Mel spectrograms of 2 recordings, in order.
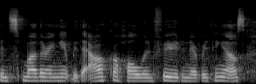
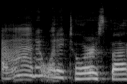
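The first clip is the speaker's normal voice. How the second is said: high-pitched, grumbling, put-on voice. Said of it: "there's a few of you that are like".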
